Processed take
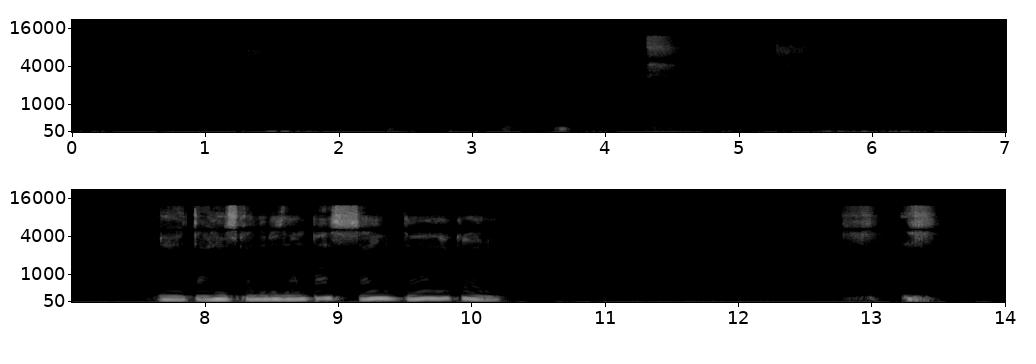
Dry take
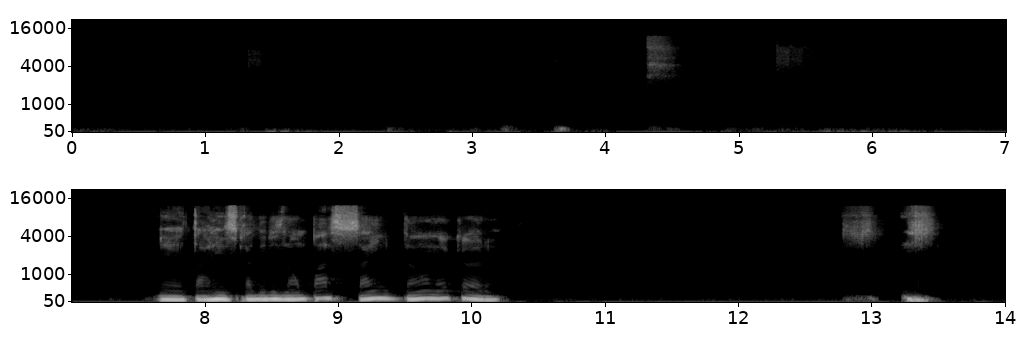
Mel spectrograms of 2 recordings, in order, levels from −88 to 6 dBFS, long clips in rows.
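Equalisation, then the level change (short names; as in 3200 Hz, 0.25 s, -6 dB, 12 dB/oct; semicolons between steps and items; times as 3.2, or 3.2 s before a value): Butterworth band-stop 5100 Hz, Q 2.6; high shelf 4200 Hz +10 dB; fixed phaser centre 410 Hz, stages 8; -8.5 dB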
